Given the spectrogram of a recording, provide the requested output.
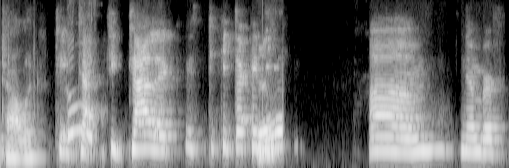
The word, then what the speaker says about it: Tiktaalik: Tiki taka liki. Tiktaalik.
